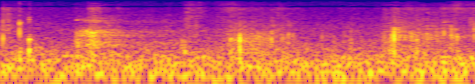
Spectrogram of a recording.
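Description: Footsteps of the person filming, a few soft steps on the ground under low outdoor background noise.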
